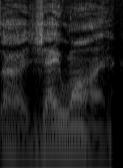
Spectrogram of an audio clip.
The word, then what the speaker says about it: Jae-won: our MC, which I believe his name is pronounced Jae-won, I was intrigued.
